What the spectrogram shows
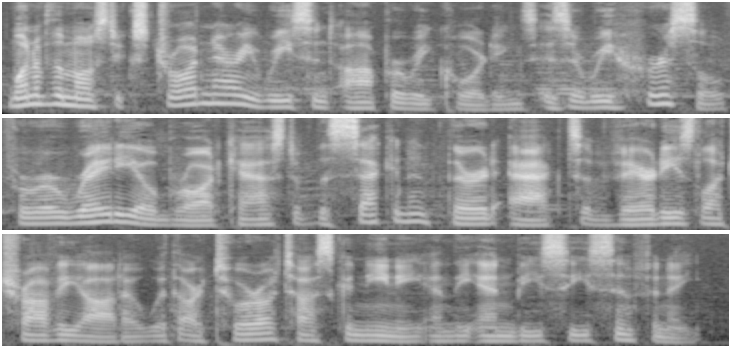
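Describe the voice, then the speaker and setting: A man reading a scripted radio review as a classical music critic, with measured storytelling. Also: lowish voice, animated. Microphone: studio microphone.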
